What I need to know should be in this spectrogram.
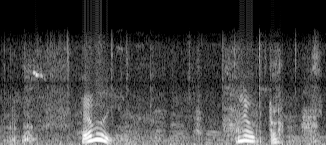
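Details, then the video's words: Emily, a female husky/wolf mix known for talking, gives two loud arched howl-like yodels with rich harmonics, one near the start and another about a second and a half later, while people tell the dogs to sit down. "Emily the talking dog/wolf"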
